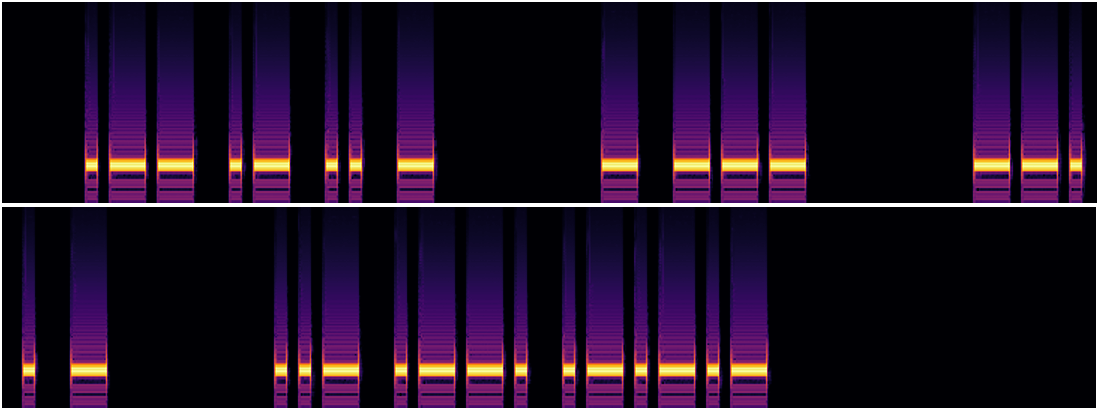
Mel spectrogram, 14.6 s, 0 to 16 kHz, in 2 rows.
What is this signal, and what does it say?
Morse code, heard as a keyed tone, about 16 wpm, 700 Hz. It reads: WAIT TO GET UP.
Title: 2x Word-Spacing - Sentences from Top 500 Words - 15wpm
